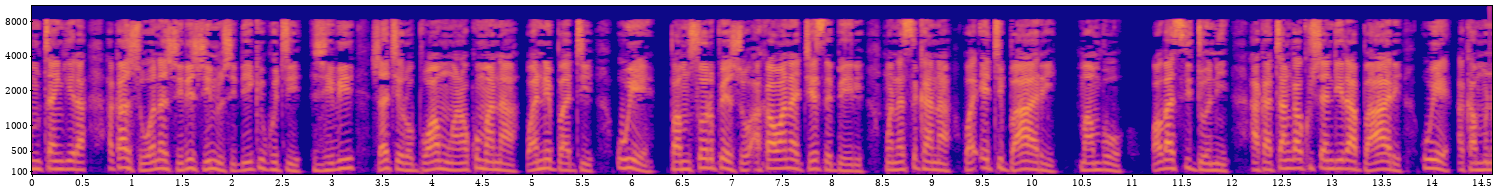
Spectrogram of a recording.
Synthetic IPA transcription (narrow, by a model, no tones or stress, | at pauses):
mutaŋɡiɾaakaʐio̞naʐiɾiʐin̤uʐiɗik̬ik̬utiʐiʋiʐ̥ad͡ʒe̞ɾo̞bʱowamwanako̞manawane̞bʱaːti | uje̞pamuso̞ɾo̞pe̞ʐo̞ʔakawanad͡ʒe̞zebʱe̞ɾimwanasikanawaʔetibʱaːɾi | mambo̞ | waʋasidʱo̞niakataŋɡakuʃandiɾabʱaːɾi | uje̞akamun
